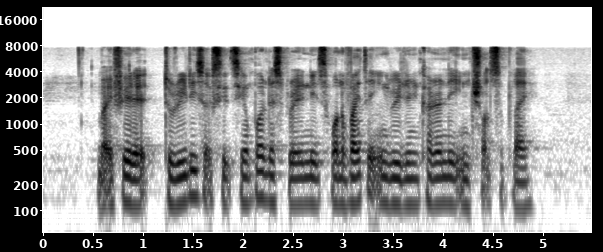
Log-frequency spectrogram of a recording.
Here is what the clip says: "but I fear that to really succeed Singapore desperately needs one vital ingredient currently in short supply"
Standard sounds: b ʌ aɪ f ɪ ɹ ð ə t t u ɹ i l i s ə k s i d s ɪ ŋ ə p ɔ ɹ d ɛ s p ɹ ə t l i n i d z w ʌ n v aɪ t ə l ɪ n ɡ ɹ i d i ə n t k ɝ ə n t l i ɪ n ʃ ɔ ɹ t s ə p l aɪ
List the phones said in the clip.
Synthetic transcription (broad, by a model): b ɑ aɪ f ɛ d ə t t u ɹ i l i s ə k s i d s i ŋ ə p ɔ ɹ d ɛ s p ə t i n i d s w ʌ n v aɪ t ə l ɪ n ɡ ɹ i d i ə n k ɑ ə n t l i ɪ n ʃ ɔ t s ə p l aɪ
